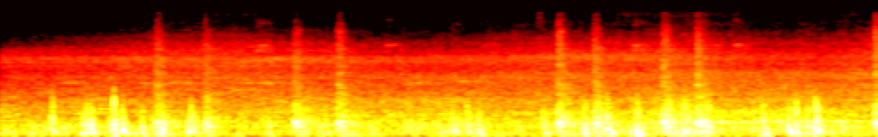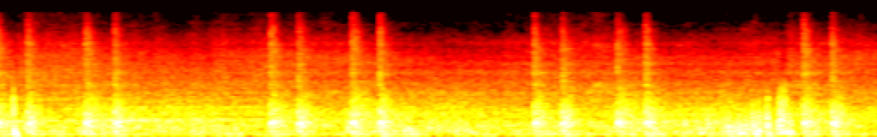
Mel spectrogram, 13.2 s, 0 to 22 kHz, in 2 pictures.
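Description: Tobu 70000 series electric train pulling out of the station and passing close by, its wheels clacking over rail joints in clusters over a steady rumble. A steady tone joins in about four seconds in.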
